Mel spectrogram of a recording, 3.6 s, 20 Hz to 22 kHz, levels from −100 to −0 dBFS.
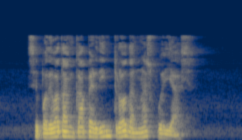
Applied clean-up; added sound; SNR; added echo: none; none; none; reverberation time 0.4 s.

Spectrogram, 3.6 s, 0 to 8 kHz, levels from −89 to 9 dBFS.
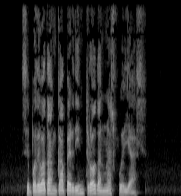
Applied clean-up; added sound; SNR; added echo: none; none; none; none.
